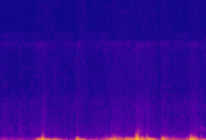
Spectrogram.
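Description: Wind buffeting a handheld camera's microphone in irregular low, dull thumps, starting about a third of a second in.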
